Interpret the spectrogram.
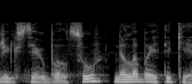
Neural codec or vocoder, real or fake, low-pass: none; real; 7.2 kHz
